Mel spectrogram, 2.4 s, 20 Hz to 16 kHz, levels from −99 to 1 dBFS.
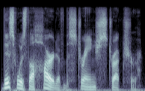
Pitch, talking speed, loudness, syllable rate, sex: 90 Hz, 195 wpm, -18 LUFS, 4.8 syllables/s, male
